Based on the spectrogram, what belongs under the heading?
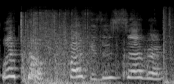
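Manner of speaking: high-pitched, giggly disbelief; incredulous exclaiming. Real, not acted. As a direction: ask it high, in baffled amusement. Laughing disbelief after the screaming.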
